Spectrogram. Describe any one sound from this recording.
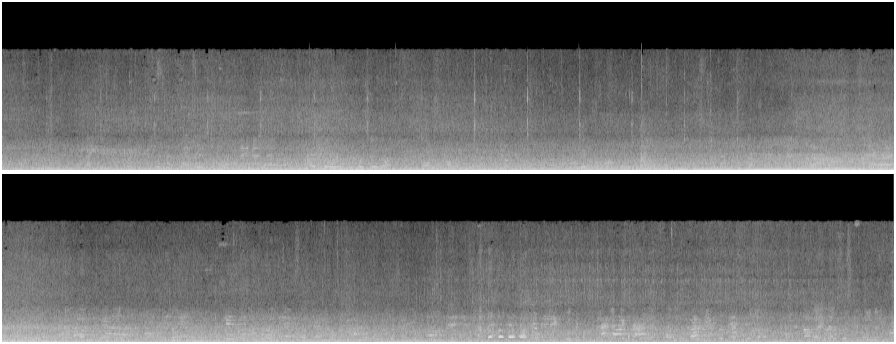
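City traffic hums steadily along a busy street.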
